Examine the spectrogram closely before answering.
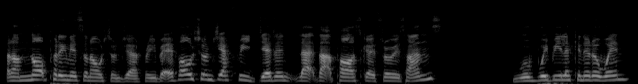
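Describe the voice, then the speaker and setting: A man's voice: high voice, brisk, bright, forceful tone. A man hosting a solo sports podcast, talking with passion and emphatic rhetorical questions. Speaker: podcast host.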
